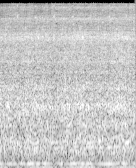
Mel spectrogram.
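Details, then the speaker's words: Radiator fan running hard with a loud steady roar over a low engine idle as the engine runs hot; head gasket doubted since there is no smoke or sweet smell. "The fan's running pretty hard right now."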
